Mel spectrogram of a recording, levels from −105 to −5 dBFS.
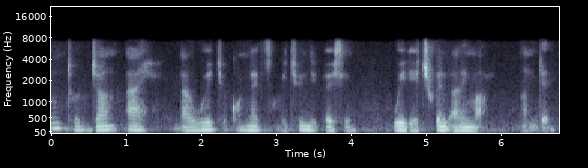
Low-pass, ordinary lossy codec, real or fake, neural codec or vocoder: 7.2 kHz; Opus, 32 kbps; fake; codec, 24 kHz, 0.9 kbps, WavTokenizer, large speech release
